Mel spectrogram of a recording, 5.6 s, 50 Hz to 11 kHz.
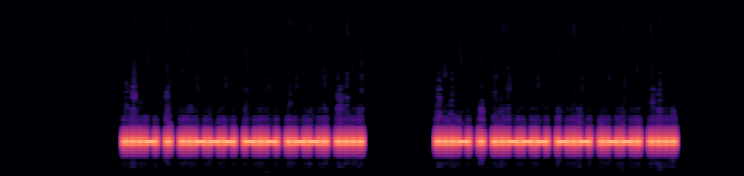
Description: Morse code, heard as a keyed tone, about 46 wpm, 700 Hz. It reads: VE2KPH VE2KPH
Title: DXCC-100 Call Signs - 6 Characters - Repeated 2x - 45wpm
